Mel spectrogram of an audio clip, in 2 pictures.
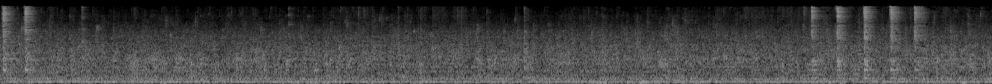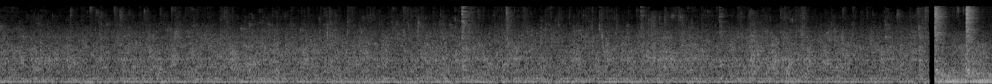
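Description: Chicken karaage deep-frying: hot oil sizzling and bubbling steadily in the fryer, over a low steady hum. About eight seconds in comes a quick run of sharp metal clicks as tongs lift pieces out of the oil.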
